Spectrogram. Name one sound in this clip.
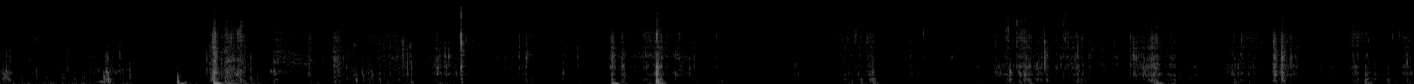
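Stones knock and scrape against each other as they are moved by hand.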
